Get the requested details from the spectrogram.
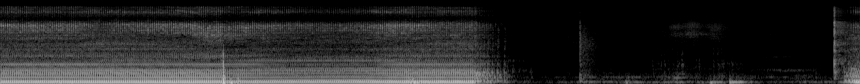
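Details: Taiwan-made nebulizer compressor: steady loud motor hum and rattle that stops about five seconds in, leaving quiet room noise; running, then switched off.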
